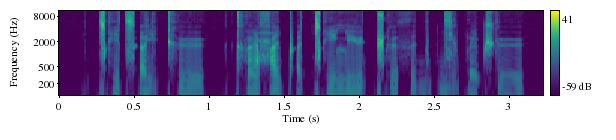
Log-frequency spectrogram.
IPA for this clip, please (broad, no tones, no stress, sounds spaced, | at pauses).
ǀʰ i t͡sʼ ɐ j i kʰ ʉ | kʰ ɐ̃ i̯ ħ ɐ i̯ pʼ ɐ ǀʰ i lʲ ʉ y̯ ǁʰ ʉ θ ɨ ɡ ɵ p dʲ o p ẽ t͡ʃʼ ʉ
